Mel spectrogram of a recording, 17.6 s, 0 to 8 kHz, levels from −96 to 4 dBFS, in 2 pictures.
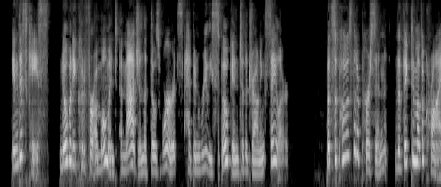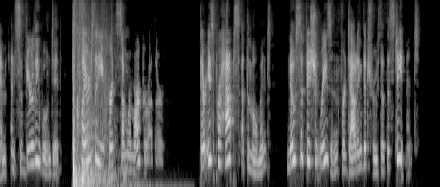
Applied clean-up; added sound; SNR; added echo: classical method spectral subtraction.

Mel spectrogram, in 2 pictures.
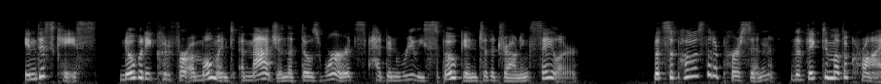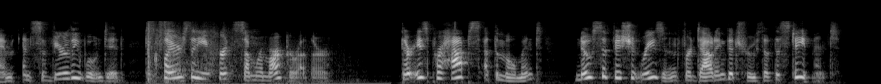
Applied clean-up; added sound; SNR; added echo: neural separator model SepFormer DNS4.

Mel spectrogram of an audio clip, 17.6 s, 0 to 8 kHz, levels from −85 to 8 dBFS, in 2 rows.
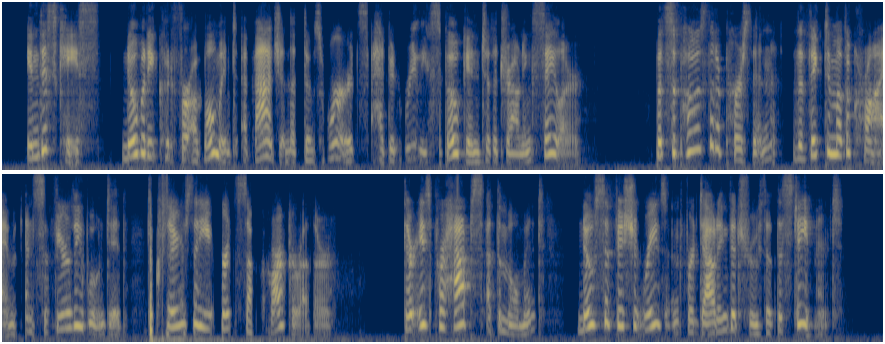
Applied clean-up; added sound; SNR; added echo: neural diffusion model UNIVERSE++.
